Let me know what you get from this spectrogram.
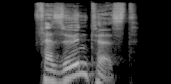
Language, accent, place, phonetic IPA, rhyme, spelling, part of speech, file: German, Germany, Berlin, [fɛɐ̯ˈzøːntəst], -øːntəst, versöhntest, verb, De-versöhntest.ogg
- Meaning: inflection of versöhnen: 1. second-person singular preterite 2. second-person singular subjunctive II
